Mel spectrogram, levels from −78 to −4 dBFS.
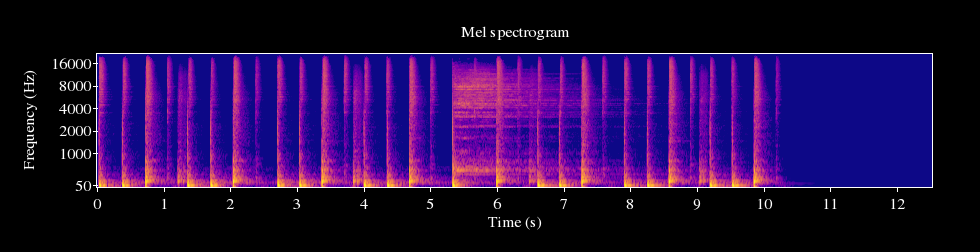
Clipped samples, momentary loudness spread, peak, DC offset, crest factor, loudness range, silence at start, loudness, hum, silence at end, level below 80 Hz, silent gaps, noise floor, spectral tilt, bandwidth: under 0.1%; 13 LU; -2 dBFS; under 0.1%; 20 dB; 3 LU; 0 s; -22 LUFS; none; 2.3 s; -24 dBFS; none; -82 dBFS; -5.5 dB/octave; over 20 kHz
